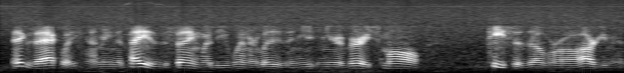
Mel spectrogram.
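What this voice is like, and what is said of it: Folksy good-old-boy American accent. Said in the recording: “you can tell from my accent, I come across more as a good old boy”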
